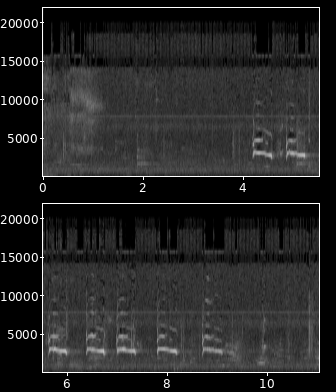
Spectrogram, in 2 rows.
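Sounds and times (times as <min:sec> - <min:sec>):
bird whistling notes: 0:04.1 - 0:10.0.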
